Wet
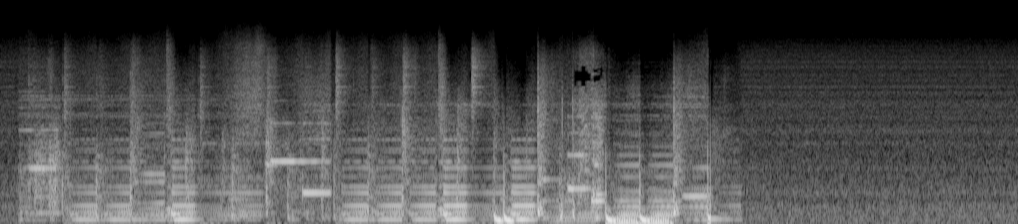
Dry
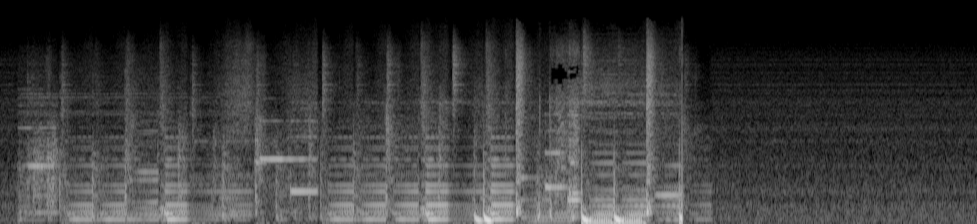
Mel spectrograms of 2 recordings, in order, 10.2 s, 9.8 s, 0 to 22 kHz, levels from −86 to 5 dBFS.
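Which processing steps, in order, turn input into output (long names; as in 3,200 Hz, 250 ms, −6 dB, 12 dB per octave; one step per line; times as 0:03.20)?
hum removal 53.06 Hz, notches 2
treble cut that deepens with the level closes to 1,600 Hz, closed at −14 dBFS
wrong playback speed 25 fps video run at 24 fps
boost into a limiter +12.5 dB
level −3.5 dB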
